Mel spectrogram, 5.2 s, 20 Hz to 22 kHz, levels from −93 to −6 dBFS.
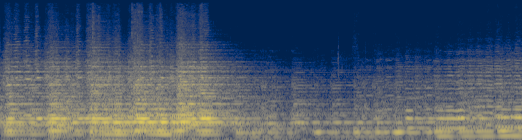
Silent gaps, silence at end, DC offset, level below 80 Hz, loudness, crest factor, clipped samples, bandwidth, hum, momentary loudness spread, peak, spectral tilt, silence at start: none; 0 s; under 0.1%; -54 dBFS; -25 LUFS; 18 dB; under 0.1%; 15.5 kHz; none; 17 LU; -8 dBFS; -6.5 dB/octave; 0 s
